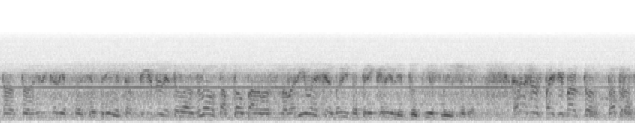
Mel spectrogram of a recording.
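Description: A voice received over single-sideband shortwave radio and heard from the transceiver, thin and band-limited as SSB sounds, with a steady whistle running under it that stops about seven seconds in.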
